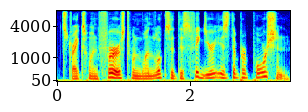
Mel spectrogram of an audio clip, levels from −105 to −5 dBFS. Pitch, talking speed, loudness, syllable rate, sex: 135 Hz, 225 wpm, -20 LUFS, 5.8 syllables/s, male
